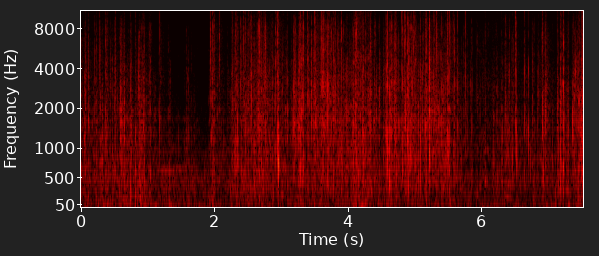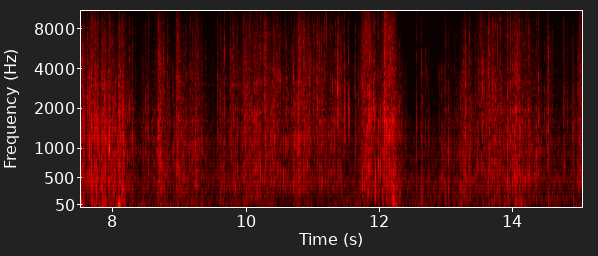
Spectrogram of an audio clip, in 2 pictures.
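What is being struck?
Thin plastic bag.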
